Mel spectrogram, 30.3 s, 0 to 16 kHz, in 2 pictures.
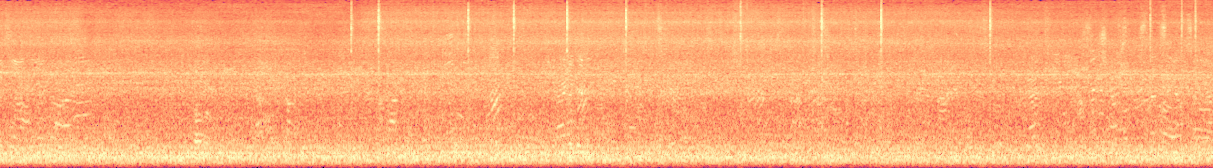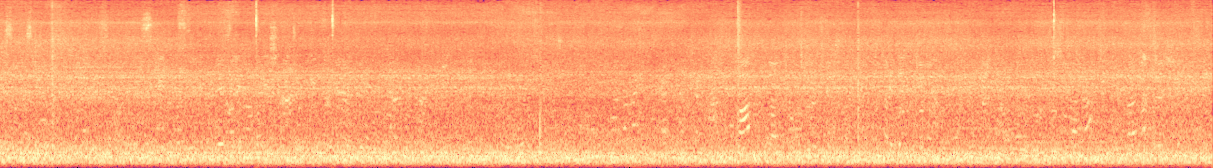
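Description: Steady cabin noise of an Airbus A320 airliner in descent: an even, deep rush of airflow and jet engine noise heard from inside the passenger cabin.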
